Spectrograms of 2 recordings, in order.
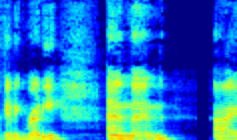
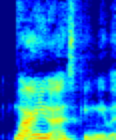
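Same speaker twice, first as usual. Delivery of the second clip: normal talking voice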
